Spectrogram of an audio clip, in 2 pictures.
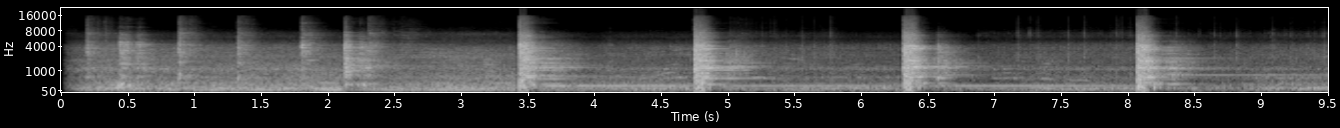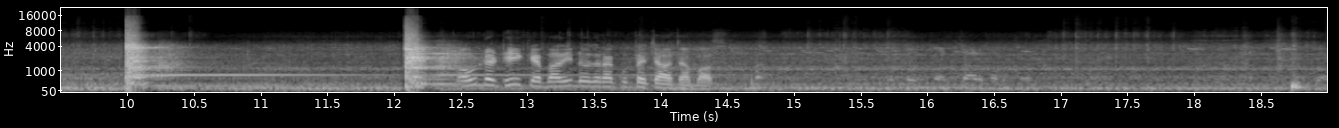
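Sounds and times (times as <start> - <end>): hammer striking metal: 0.1 - 2.7, 3.4 - 14.2.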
